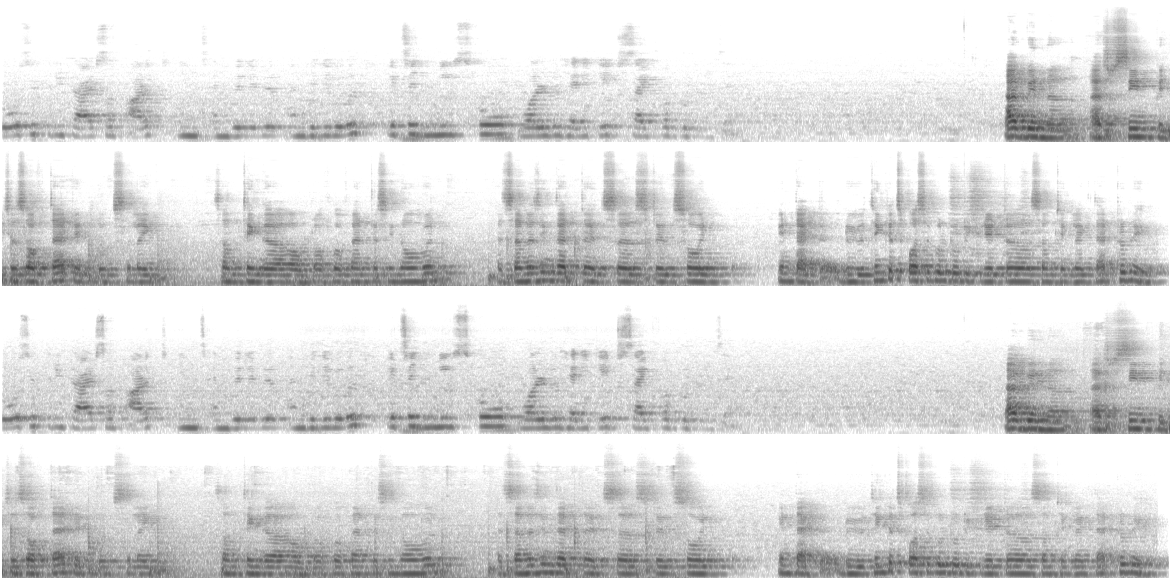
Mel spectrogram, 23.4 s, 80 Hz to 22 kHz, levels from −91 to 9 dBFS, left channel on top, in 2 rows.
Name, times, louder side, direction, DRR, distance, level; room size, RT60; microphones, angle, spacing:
voice 1, 0.0-0.4 0.7-1.5 1.8-3.6 4.1-6.5, right 2 dB, 55° right, 10 dB, 0.9 m, -39 dB
voice 2, 10.0-13.2 13.9-16.1 16.6-19.0 19.4-23.2, left 2 dB, 30° left, 3 dB, 2.0 m, -29 dB
sound 1, 10.2-18.6, right 2 dB, 85° right, 1.2 m, -42 dB
15.0 x 6.4 x 6.9 m, 0.87 s
head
